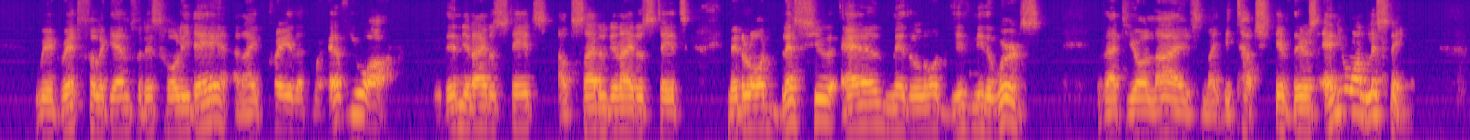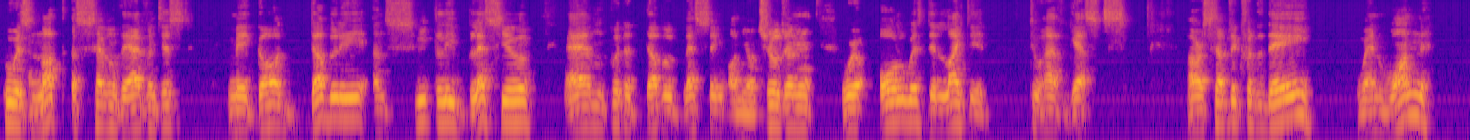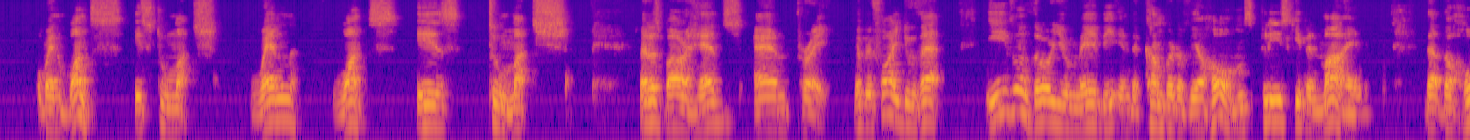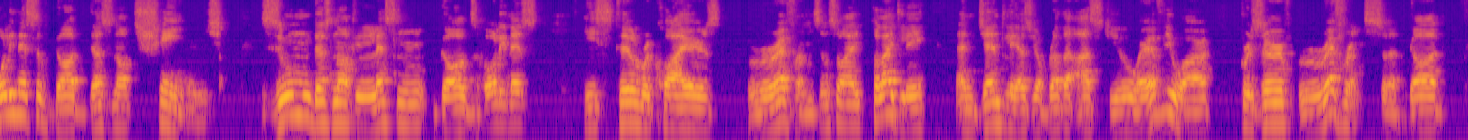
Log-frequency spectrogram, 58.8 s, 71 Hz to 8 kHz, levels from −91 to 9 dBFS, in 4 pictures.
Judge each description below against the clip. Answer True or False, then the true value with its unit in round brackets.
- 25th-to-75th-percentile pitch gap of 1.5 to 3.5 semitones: False (5.3 semitones)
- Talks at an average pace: True (160 wpm)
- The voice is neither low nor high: False (115 Hz)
